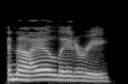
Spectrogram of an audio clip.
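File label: "annihilatory", British English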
